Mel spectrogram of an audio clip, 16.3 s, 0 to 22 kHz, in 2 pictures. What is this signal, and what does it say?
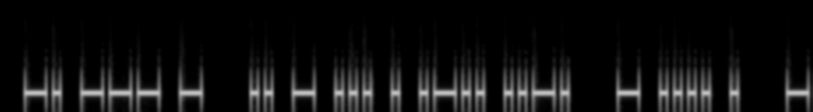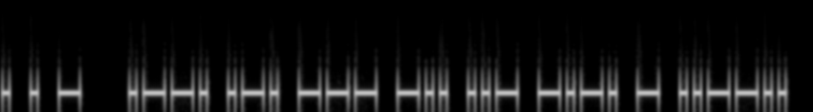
Morse code, heard as a keyed tone, about 17 wpm, 700 Hz. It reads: NOT ITSELF THE NET PRODUCT?
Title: Sentences from Top 1400 Words 17wpm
